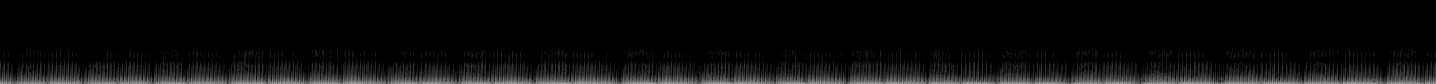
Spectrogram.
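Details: Steady, rhythmic purring of a 10-week-old kitten over a long stretch: a low vibrating drone punctuated by short breath breaks roughly twice per second-and-a-half, very even and uninterrupted.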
